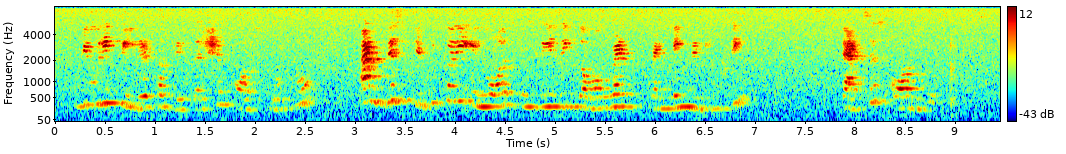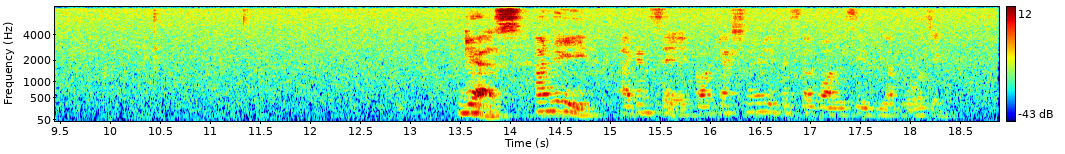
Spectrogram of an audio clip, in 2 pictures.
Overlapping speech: No

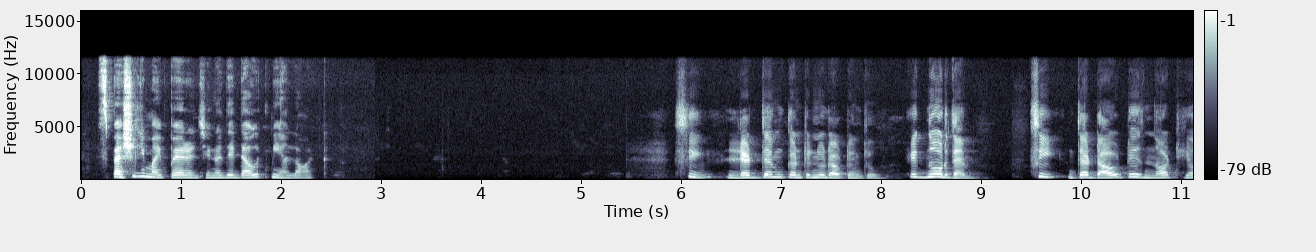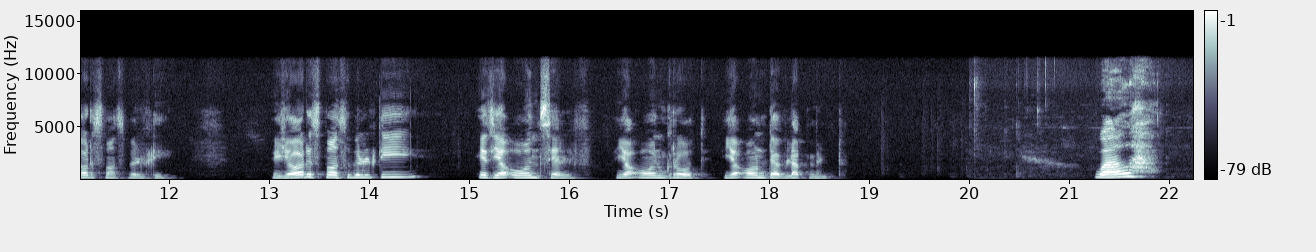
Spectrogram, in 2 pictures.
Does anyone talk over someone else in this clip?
No

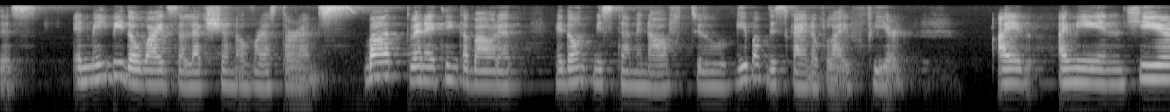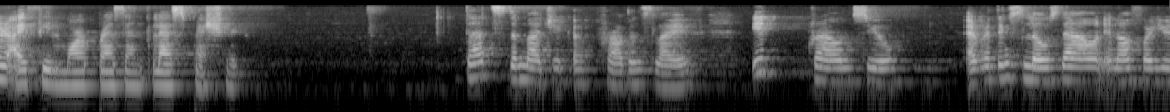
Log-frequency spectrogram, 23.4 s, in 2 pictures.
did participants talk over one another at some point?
No

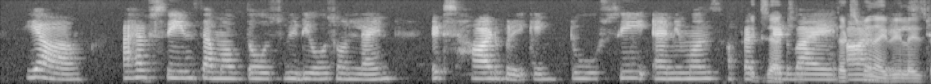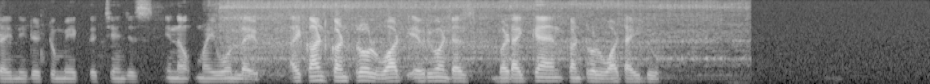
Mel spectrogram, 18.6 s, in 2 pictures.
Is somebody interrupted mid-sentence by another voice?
Yes, from 7.5 s

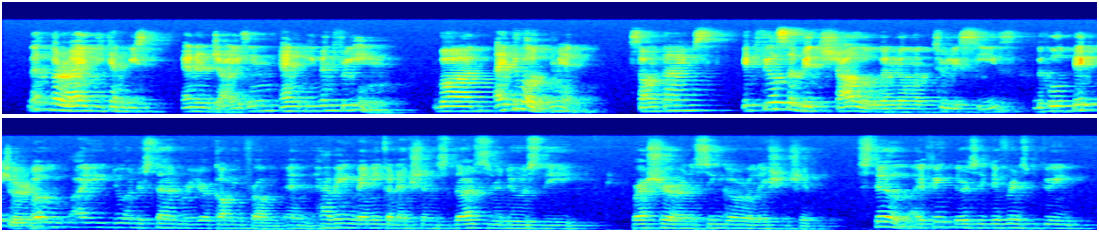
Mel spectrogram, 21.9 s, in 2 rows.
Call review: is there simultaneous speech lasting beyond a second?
No

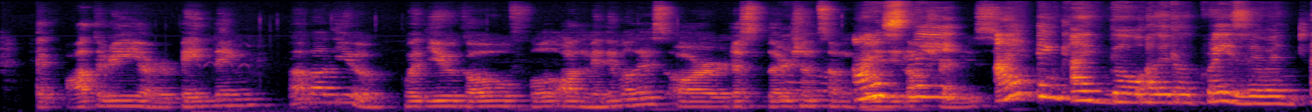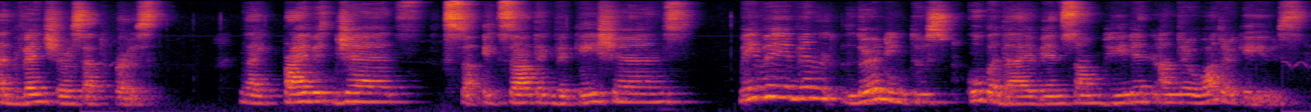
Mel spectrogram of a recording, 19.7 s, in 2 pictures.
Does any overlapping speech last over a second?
Yes, from 5.8 s

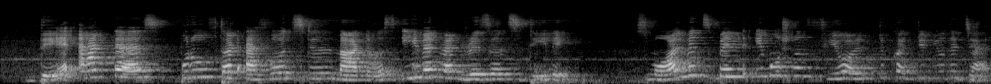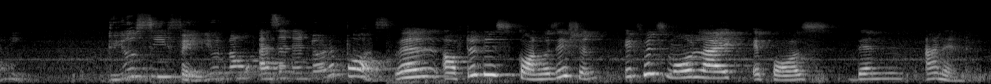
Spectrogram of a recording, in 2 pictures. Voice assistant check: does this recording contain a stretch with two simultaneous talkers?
No

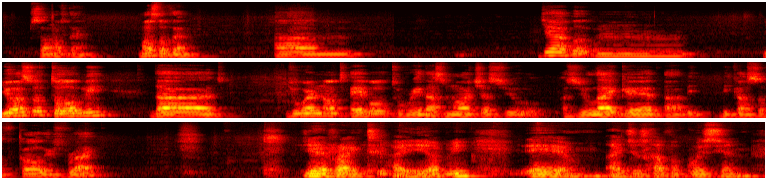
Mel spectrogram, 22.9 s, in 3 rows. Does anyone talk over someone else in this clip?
No

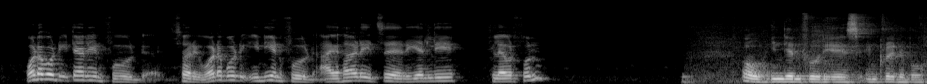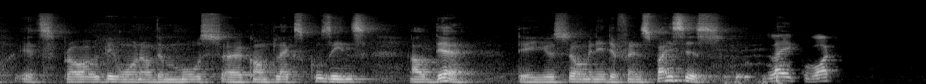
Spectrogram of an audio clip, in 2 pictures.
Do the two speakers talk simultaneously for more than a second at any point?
No

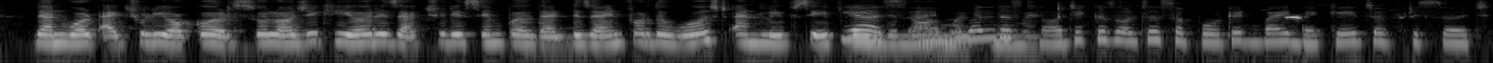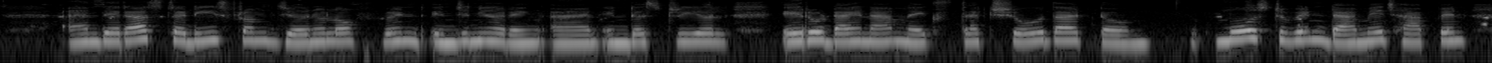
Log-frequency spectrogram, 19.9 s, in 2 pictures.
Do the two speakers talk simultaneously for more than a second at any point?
Yes, from 5.6 s

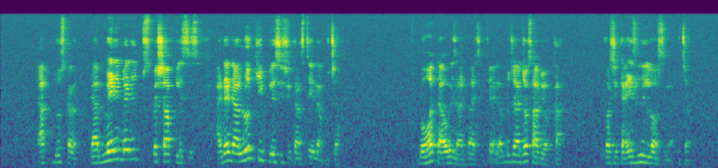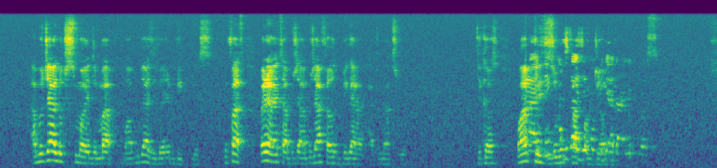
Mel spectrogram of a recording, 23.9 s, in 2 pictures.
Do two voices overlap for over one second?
Yes, from 20.7 s

